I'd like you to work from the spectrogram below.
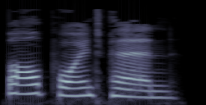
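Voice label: "ball point pen", British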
